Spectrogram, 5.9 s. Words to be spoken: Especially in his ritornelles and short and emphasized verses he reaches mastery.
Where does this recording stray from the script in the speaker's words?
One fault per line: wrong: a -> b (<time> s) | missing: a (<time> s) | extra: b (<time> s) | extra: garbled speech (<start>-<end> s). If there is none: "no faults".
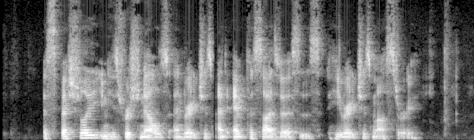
wrong: short -> reaches (2.3 s)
